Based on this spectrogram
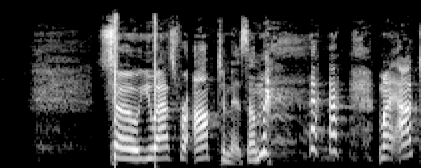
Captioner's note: laughs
